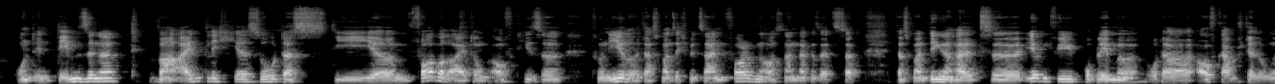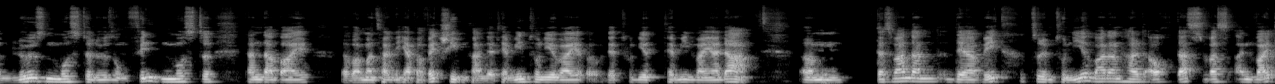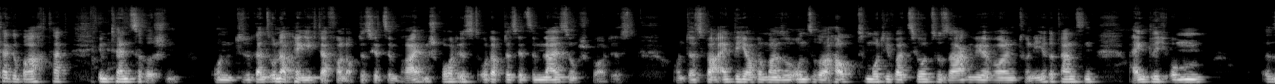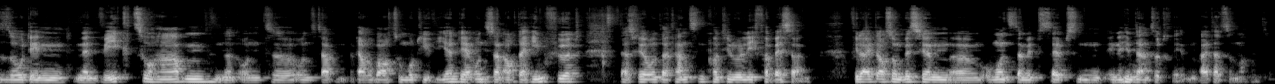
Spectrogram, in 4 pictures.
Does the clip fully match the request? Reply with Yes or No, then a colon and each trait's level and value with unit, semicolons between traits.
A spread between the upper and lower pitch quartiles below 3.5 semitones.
Yes: narrow, 2.6 semitones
